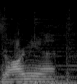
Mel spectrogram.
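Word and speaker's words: Czarnia: Narnia oh boy but it's darn you don't pronounce the see it's sarnia zarni huh it started and yeah the man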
